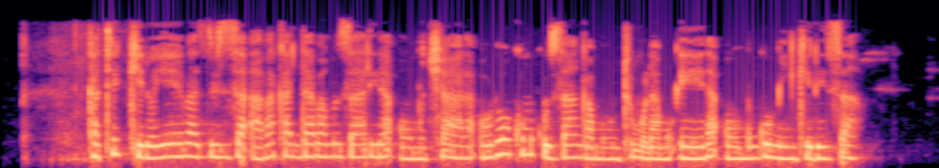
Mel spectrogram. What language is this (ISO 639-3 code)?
lug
